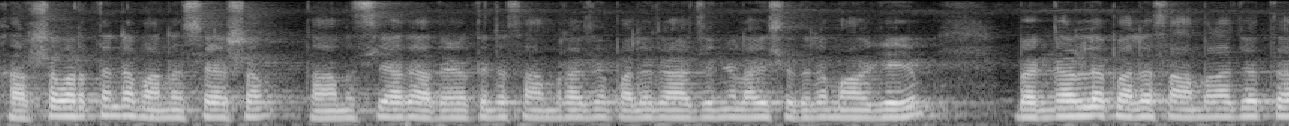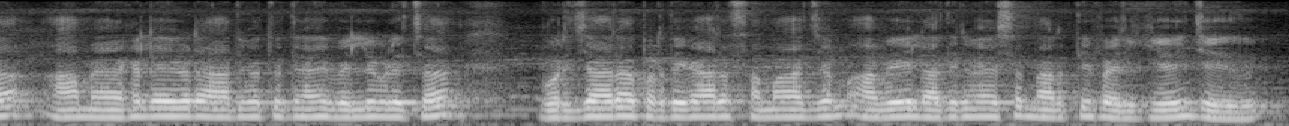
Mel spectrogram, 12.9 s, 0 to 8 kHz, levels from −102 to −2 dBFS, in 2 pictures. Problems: low volume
